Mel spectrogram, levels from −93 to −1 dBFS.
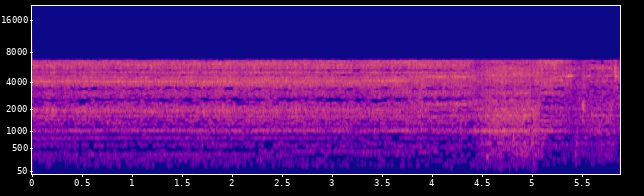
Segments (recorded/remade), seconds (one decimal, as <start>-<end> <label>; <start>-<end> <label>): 0.0-0.5 remade; 0.5-5.9 recorded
